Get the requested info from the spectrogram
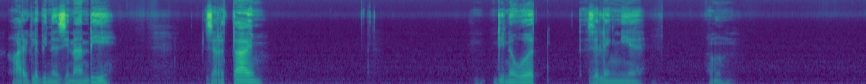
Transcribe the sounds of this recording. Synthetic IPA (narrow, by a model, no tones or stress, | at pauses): ɣa̰ɾiklabinazinandi | za̰ɾatajm | dinawat̚ | zeleŋnie | a̰mun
